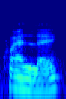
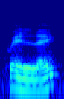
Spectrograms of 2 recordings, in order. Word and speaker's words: quelle: Notice the closed E in quelle, the last word, it's not quelle, quelle.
